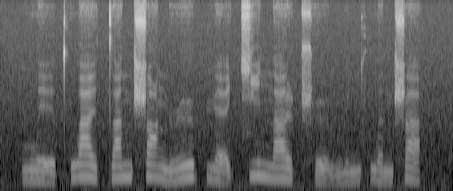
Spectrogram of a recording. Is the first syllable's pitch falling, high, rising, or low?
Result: low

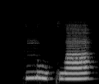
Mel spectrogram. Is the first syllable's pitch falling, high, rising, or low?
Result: falling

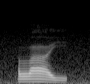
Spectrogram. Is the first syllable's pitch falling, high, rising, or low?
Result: falling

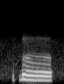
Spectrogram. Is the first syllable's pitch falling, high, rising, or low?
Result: low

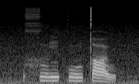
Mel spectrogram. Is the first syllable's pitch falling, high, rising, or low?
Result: high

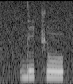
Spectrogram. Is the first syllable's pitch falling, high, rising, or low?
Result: high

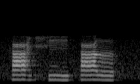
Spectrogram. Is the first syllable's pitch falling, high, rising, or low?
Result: low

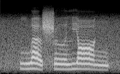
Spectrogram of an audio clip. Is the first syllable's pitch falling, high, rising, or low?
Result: falling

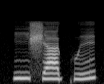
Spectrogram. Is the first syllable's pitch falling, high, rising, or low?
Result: low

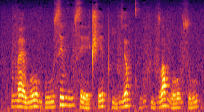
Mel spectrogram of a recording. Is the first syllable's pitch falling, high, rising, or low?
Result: falling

